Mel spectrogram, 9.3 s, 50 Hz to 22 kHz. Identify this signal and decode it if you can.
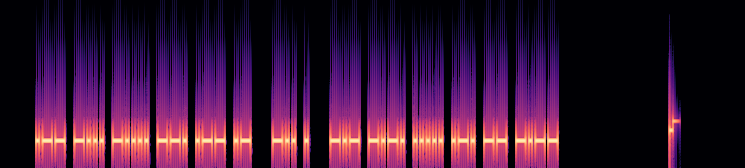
Morse code, heard as a keyed tone, about 30 wpm, 700 Hz. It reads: WB6GWA DE KC5RMY
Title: USA Callsign DE Callsign 30wpm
